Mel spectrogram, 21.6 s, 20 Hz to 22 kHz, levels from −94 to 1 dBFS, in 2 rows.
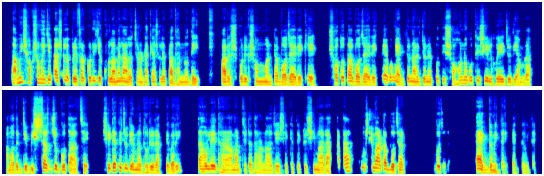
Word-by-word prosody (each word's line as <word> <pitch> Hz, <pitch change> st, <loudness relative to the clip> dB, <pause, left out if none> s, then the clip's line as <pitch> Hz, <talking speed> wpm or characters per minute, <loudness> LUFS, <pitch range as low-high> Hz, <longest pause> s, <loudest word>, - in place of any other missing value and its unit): তো -, -, -10 dB
আমি 210 Hz, -, +2 dB
সবসময় 180 Hz, -2 st, -1 dB
যেইটা 165 Hz, -3 st, +2 dB
আসলে 150 Hz, +1 st, -1 dB
prefer 130 Hz, +3 st, +3 dB
করি 145 Hz, 0 st, +1 dB
যে -, -, +5 dB
খোলামেলা 130 Hz, +1 st, +3 dB
আলোচনাটাকে 115 Hz, +1 st, -3 dB
আসলে 125 Hz, 0 st, -3 dB
প্রাধান্য 110 Hz, +4 st, 0 dB
দেই। 95 Hz, -, +2 dB, 0.5 s
পারস্পরিক 125 Hz, 0 st, +1 dB
সম্মানটা 125 Hz, -1 st, -1 dB
বজায় 115 Hz, 0 st, +3 dB
রেখে, 105 Hz, -, 0 dB, 0.4 s
সততা 145 Hz, 0 st, +1 dB
বজায় 120 Hz, -1 st, +2 dB
রেখে 110 Hz, +10 st, -4 dB
এবং 150 Hz, 0 st, -1 dB
একজন 120 Hz, +4 st, -3 dB
আরেকজনের 120 Hz, 0 st, -1 dB
প্রতি 125 Hz, +1 st, -5 dB
সহানুভূতিশীল 150 Hz, 0 st, -1 dB
হয়ে 125 Hz, -1 st, +3 dB
যদি 120 Hz, 0 st, 0 dB
আমরা 110 Hz, 0 st, -2 dB, 0.4 s
আমাদের 115 Hz, +2 st, -1 dB
যে 130 Hz, -, +5 dB
বিশ্বাসযোগ্যতা 130 Hz, -, +3 dB
আছে, -, -, -4 dB, 0.4 s
সেইটাকে 175 Hz, +3 st, +4 dB
যদি 155 Hz, -3 st, 0 dB
আমরা 125 Hz, -1 st, +2 dB
ধরে 125 Hz, +2 st, +2 dB
রাখতে 95 Hz, -1 st, -4 dB
পারি, 95 Hz, -, +2 dB, 0.4 s
তাহলে 140 Hz, +1 st, +5 dB
ধা 120 Hz, -, -2 dB, 0.2 s
আমার 115 Hz, 0 st, 0 dB
যেটা 120 Hz, 0 st, -4 dB
ধারণা 110 Hz, -1 st, -5 dB
ওইযে 105 Hz, 0 st, -3 dB
সেইক্ষেত্রে 120 Hz, -1 st, -9 dB
একটু 115 Hz, -, -8 dB
সীমা 125 Hz, -3 st, -1 dB
রাখাটা 125 Hz, -, -3 dB, 0.3 s
ও -, -, -3 dB
সীমাটা 160 Hz, -4 st, +4 dB
বোঝার 120 Hz, 0 st, +3 dB, 0.6 s
বোঝা -, -, 0 dB, 0.7 s
একদমই 120 Hz, -6 st, +1 dB
তাই, -, -, -9 dB
একদমই -, -, -12 dB
তাই। -, -, -17 dB
125 Hz, 155 wpm, -23 LUFS, 115-140 Hz, 0.7 s, যে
